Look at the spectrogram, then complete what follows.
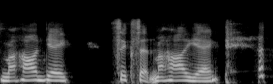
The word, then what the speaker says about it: Csikszentmihalyi: It's Mahalye Csikszentmihalyi.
